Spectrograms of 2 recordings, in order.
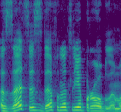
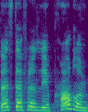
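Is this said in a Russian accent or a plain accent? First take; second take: Russian; plain. First: It is spoken with a Russian accent. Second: It is spoken in the speaker's usual accent.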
